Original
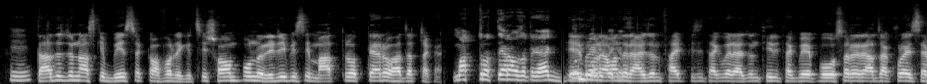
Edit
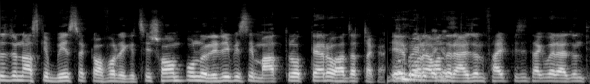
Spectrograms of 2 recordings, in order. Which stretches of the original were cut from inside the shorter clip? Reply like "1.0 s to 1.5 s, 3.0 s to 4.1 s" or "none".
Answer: 4.4 s to 5.6 s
